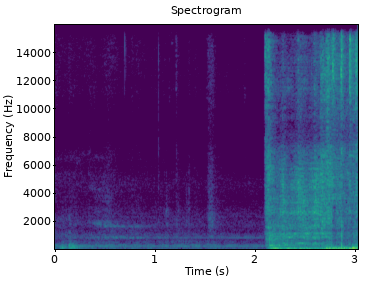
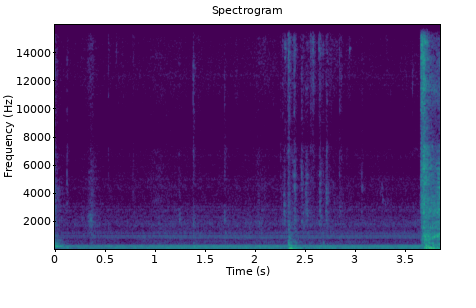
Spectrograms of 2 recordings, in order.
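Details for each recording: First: 1969 Jeep Willys CJ5, cold spring start after sitting about 7 months over winter with a recharged battery, choke pushed partly in: quiet hiss, then it catches instantly and settles into a steady, even, smooth idle. Normal start and idle. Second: 1969 Jeep Willys CJ5 cold start after sitting about 7 months over winter, battery recharged and jumped, choke partly in, pedal floored and primed: slow cranking for a few seconds, then it catches and settles to a smooth idle; hard starting after long storage.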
